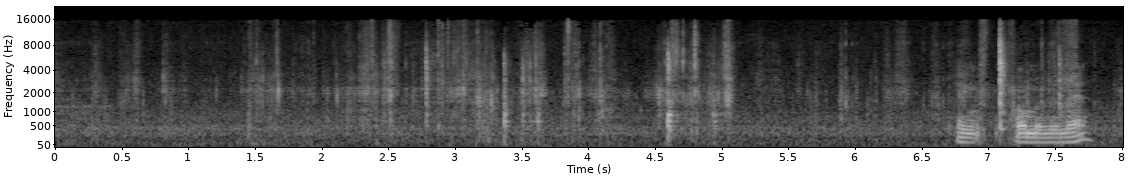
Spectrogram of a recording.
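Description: Baking paper crinkling and rustling in short, irregular bursts as pizza dough is rolled up on it by hand.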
